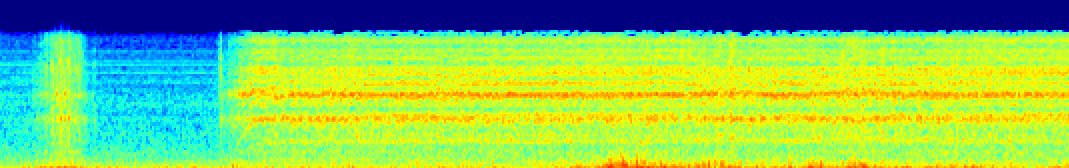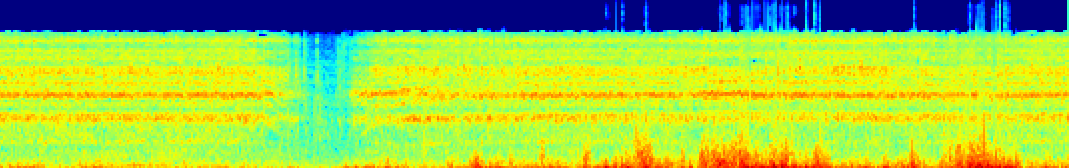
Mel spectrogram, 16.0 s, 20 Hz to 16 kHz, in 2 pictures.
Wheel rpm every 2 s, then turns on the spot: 10, 150, 160, 160, 160, 100, 160, 160.
none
